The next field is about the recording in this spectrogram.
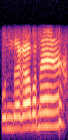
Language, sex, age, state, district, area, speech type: Assamese, female, 45-60, Assam, Dhemaji, rural, conversation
